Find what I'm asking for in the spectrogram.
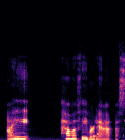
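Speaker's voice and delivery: soft half-whisper, under the breath. Asking another character for a favor: half-whispering. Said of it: "but why are we whispering?".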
